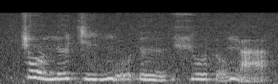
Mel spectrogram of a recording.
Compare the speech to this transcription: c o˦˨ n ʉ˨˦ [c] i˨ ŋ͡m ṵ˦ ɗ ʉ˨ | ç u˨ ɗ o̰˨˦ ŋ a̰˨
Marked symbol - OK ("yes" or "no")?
yes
